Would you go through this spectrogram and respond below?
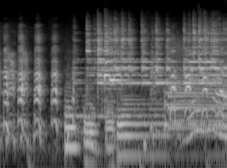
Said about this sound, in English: is that the bell of truth?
